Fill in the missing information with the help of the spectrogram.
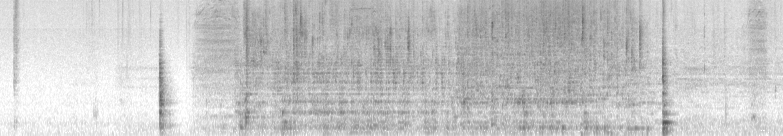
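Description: A sharp click, then water rushing for about seven seconds, ended by a loud thump.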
